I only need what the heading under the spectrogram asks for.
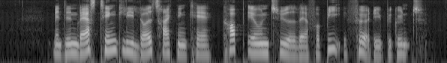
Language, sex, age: Danish, female, 49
